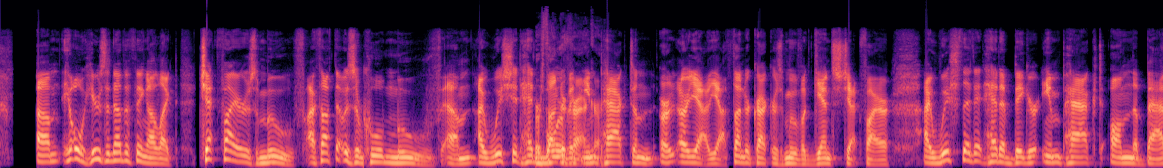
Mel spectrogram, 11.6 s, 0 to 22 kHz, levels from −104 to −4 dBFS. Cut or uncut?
cut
